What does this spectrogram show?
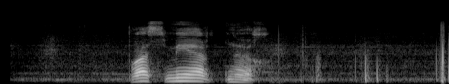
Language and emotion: Russian, angry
